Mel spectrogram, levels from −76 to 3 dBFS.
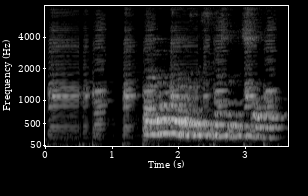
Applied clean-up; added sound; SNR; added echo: classical method WPE with log-MMSE.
